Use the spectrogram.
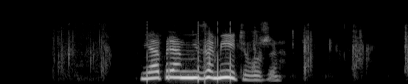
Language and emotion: Russian, neutral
